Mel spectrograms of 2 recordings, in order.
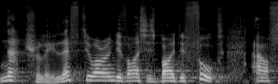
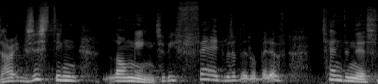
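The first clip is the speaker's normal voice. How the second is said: ordinary talk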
